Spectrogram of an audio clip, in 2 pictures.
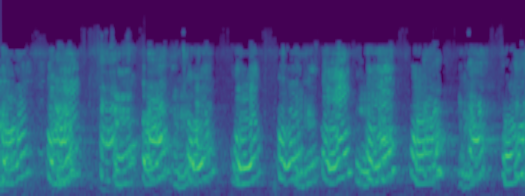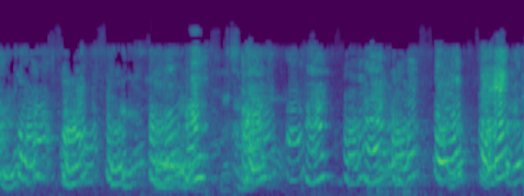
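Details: Several sea lions call in a nearly continuous chorus of rough, throaty barks, each wavering in pitch, overlapping and repeating about twice a second.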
